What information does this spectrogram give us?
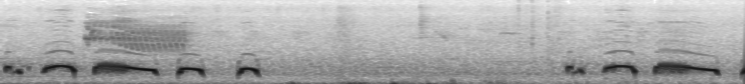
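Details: Decoy spotted dove in 'gáy gọi' luring style with 'giọng son' voice, calling to wild doves: two phrases of hollow arched coos and long drawn falling notes, split by a pause; a brief buzzy rasp overlaps the first phrase.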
